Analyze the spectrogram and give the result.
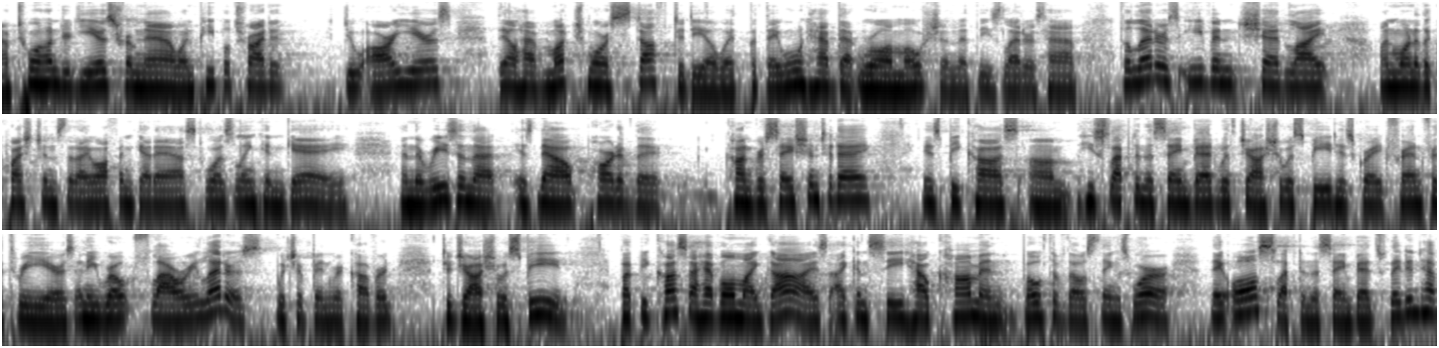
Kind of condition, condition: setting, live audience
